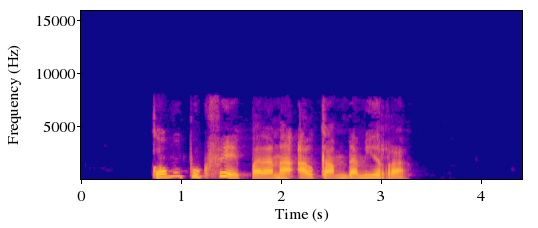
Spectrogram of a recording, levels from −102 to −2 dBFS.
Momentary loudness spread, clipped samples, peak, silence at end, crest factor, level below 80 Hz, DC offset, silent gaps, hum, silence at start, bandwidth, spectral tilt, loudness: 6 LU; under 0.1%; -4 dBFS; 1.15 s; 16 dB; -66 dBFS; under 0.1%; none; none; 0.7 s; 8 kHz; -7 dB/octave; -19 LUFS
